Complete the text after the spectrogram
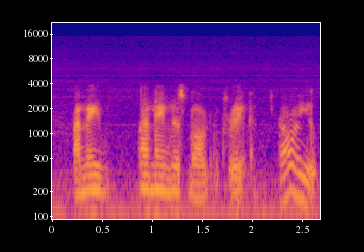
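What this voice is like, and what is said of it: Morgan Freeman impression. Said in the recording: “Impersonators.”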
